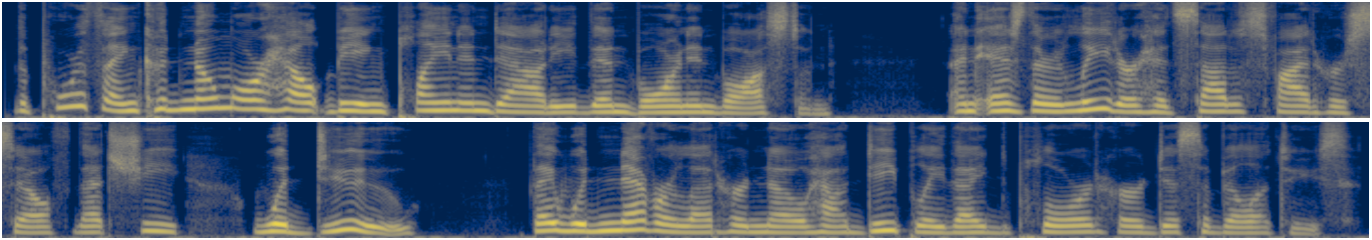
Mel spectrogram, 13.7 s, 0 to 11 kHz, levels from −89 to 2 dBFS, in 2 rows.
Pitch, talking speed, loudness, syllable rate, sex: 190 Hz, 165 wpm, -19 LUFS, 4.4 syllables/s, female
